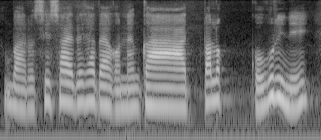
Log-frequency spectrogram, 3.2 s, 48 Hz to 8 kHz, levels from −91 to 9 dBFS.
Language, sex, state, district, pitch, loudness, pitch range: Chakma, female, Tripura, Unakoti, 175 Hz, -17 LUFS, 160-200 Hz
